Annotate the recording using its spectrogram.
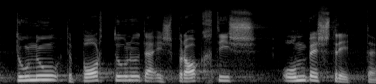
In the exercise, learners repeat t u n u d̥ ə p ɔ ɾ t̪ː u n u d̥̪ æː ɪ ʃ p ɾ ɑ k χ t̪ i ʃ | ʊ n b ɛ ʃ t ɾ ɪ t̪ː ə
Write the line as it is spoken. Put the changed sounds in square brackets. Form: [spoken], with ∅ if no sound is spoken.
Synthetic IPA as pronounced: t u n u d̥ ə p ɔ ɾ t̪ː u n u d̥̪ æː ɪ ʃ p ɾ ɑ k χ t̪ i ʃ | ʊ n b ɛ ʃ t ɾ ɪ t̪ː ə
